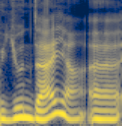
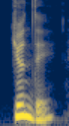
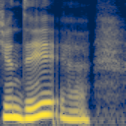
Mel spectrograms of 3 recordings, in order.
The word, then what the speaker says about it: Hyundai: publicité à la télé qui prononçait le mot Hyundai. Et quand les Coréens ont euh pris en charge la filiale en 2012, ils ont bien dit "Non mais ça se prononce Hyundai." Et donc on prononce Hyundai et au fur et à mesure des échanges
